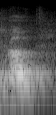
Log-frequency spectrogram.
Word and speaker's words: ROE: evaluating, which gives us the acronym ROE, and if you pronounce it row, you can get back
